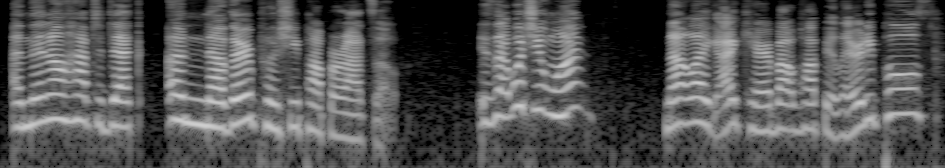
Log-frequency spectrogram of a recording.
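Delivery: a cocky woman ribbing her friend over the phone; loud teasing female voice on a call; Rumi, teasing. A narrator's reading. Rumi's voice in the call.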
